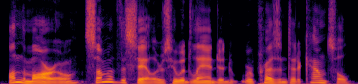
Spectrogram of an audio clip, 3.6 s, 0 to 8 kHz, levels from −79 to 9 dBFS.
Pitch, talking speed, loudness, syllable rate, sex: 140 Hz, 250 wpm, -19 LUFS, 6.3 syllables/s, male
